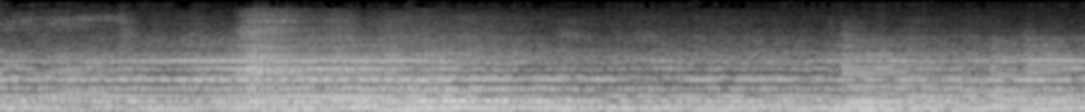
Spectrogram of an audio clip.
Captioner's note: suspenseful music; low chuckling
